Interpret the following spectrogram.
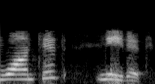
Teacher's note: Solo se pronuncia la E y se convierte casi en una I, es cuando terminan en T y en D.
